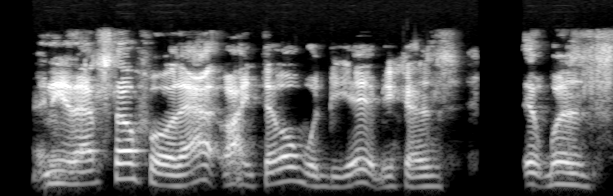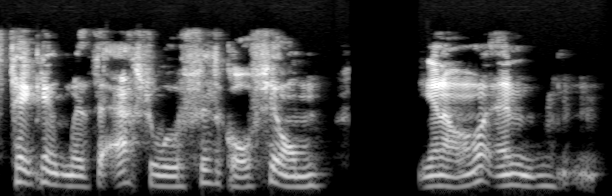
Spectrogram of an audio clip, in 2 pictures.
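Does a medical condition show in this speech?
Yes: cerebral palsy; affects speech, distinctive accent-like quality.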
